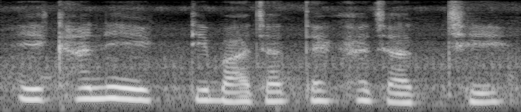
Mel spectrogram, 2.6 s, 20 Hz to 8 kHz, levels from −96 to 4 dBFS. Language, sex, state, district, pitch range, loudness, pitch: Bengali, female, West Bengal, Cooch Behar, 210-255 Hz, -14 LUFS, 235 Hz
